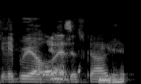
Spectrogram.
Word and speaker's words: Landeskog: He's not as handsome as that Landeskog. How do you say it? – Gabriel Landeskog. – Yeah, there you go.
